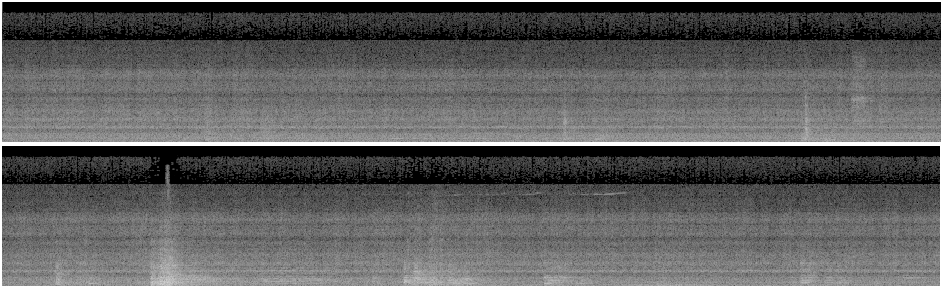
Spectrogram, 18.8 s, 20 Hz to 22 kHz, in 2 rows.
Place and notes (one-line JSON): {"title": "대한민국 서울특별시 서초구 반포동 1-11 - Construction Yard, Machine Growl", "date": "2019-08-11 16:45:00", "description": "construction yard, machine growl in distance\n공사장, 원거리 철거 소음", "latitude": "37.51", "longitude": "127.00", "altitude": "18", "timezone": "Asia/Seoul"}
